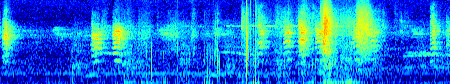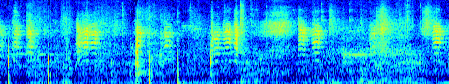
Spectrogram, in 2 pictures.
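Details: Breeding-aviary zebra finches calling with short nasal beeps among sharp clicks, knocks and wing flapping from the cage, over a steady low hum.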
